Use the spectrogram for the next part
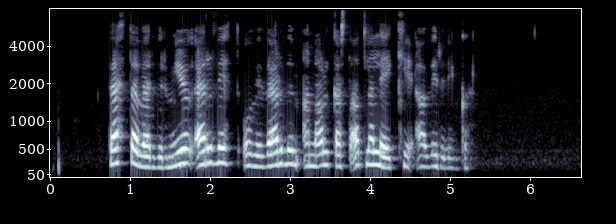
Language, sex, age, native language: Icelandic, female, 50-59, Icelandic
